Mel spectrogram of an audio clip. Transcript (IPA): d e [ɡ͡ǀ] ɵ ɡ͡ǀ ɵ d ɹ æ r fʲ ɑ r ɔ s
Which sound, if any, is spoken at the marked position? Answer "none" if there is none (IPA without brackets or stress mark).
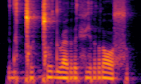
ɡ͡ǀ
